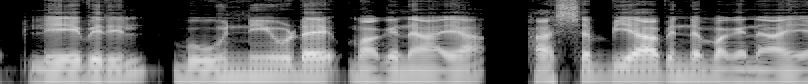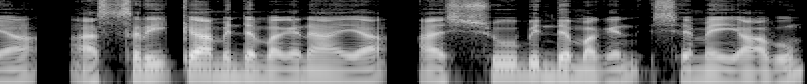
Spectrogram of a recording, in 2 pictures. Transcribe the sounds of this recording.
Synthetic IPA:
le̞ːʋɐɾilbʱuːnːijuɽe̞mɐɣɐnaːjɐ | hɐɕɐbjaːʋinde̞mɐɣɐnaːjɐɐɕriːkʲːaːminde̞mɐɣɐnaːjɐɐɕuːbinde̞mɐɣɐnɕemɐjaːʋum

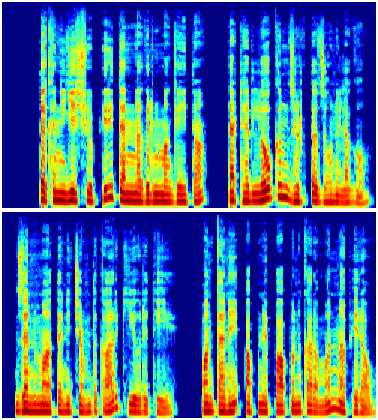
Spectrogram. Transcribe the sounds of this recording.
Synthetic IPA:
t̪ɛːkʰɐnjiːsʊepʰɪɾit̪ɛːnnɐɡɾənmãɡeit̪ã | t̪ɛːʈʰeːɾloːkənd͡zʱɐɽk̚t̪ad͡zʱoːɽ̃elɐɡo | d͡zɐnmãt̪ɛːnĩt͡ʃɐmt̪kaːɾkɪjoːɾet̪ʰɪje | pɐɽ̃t̪ɛːneɐpɽepaːpənkɐɾamɐ̃nːɐpʰɪɾaːo

